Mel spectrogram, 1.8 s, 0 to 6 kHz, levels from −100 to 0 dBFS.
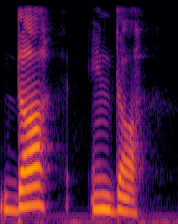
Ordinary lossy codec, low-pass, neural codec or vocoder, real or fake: none; 5.4 kHz; none; real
